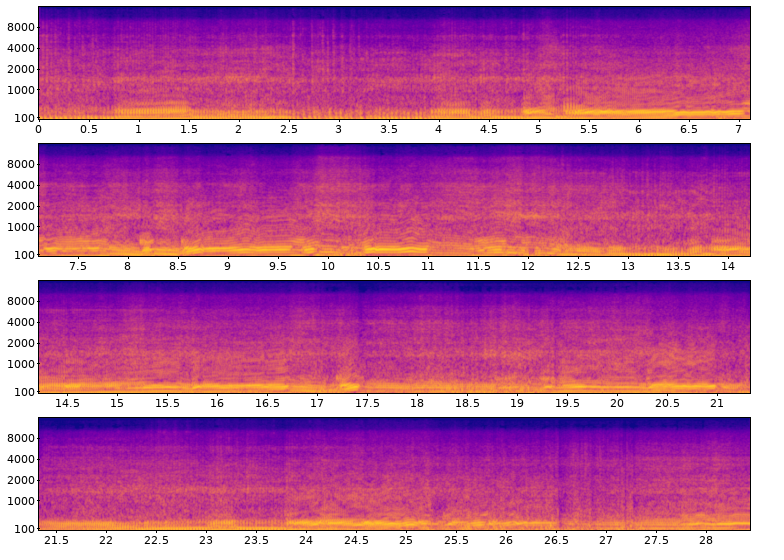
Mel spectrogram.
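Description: Dirt bike engine heard from the rider's chest-mounted camera, revving up and falling back again and again as the throttle is opened and closed around a motocross track.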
